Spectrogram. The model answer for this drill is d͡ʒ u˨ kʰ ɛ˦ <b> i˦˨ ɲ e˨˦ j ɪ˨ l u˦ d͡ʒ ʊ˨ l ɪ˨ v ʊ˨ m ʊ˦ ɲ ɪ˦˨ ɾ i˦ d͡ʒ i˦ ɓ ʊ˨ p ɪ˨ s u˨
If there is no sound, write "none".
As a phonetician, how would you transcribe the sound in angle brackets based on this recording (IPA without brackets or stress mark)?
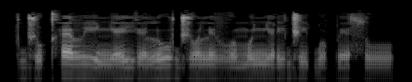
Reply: β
